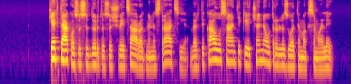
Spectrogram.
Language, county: Lithuanian, Marijampolė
